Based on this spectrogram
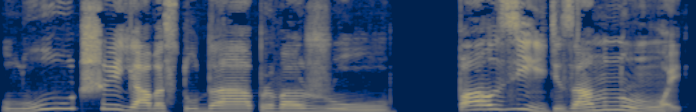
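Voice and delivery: very slow, unhurried snail. Acted. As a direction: stretch every word like a snail. Snail speaks slowly. (очень медленно, как улитка)

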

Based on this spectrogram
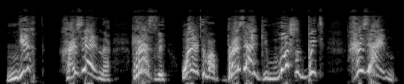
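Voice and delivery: very high, fast, shrill outcry; piercing squeal. Acted. Little dog shrieking to the others about the ownerless puppy. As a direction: shriek it as a scandal. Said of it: "пронзительно взвизгнула Шайба".

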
